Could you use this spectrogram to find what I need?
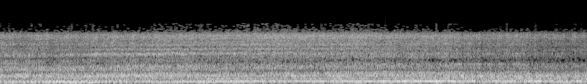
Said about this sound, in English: Well, watch this one. I twirl my tail around like a helicopter.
